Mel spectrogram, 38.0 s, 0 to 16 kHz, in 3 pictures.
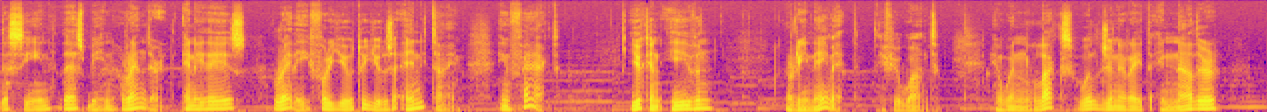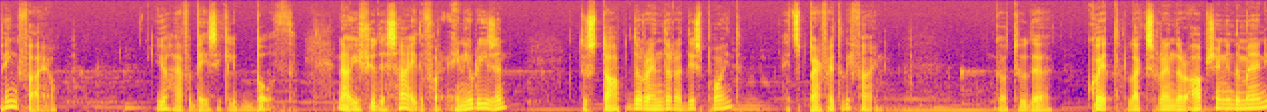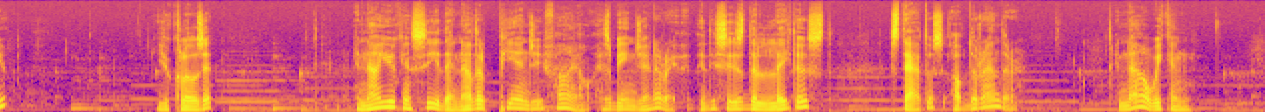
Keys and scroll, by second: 5.8 Return, 6.3 Right, 7.9 Return.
